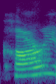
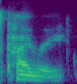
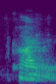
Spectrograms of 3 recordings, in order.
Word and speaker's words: Kyrie: Is it Kari or Kiri? How do I pronounce that? Hi, good morning. It's Kyrie. Kyrie, okay.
